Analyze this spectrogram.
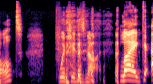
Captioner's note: laughs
